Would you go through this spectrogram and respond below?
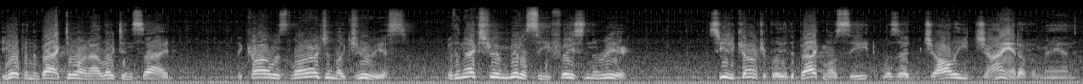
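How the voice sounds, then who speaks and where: An actor playing a cocky, wisecracking old-time private detective in a noir radio drama, wry and swaggering. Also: male voice, medium pitch, normal speed, a little hiss or hum, natural voice, low-quality recording. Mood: hard-boiled narrating. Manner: smooth-talking, wry, swaggering. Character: cocky, wisecracking 1940s hard-boiled male private detective.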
